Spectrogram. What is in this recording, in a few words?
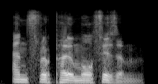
"anthropomorphism", British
